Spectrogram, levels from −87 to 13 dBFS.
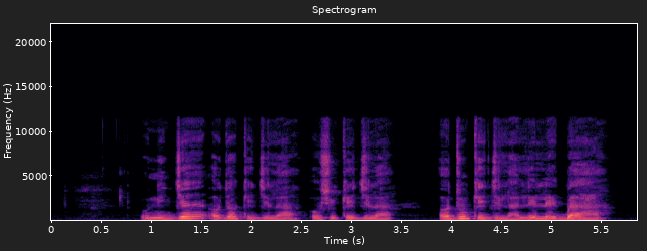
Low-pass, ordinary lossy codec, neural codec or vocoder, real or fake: none; none; none; real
